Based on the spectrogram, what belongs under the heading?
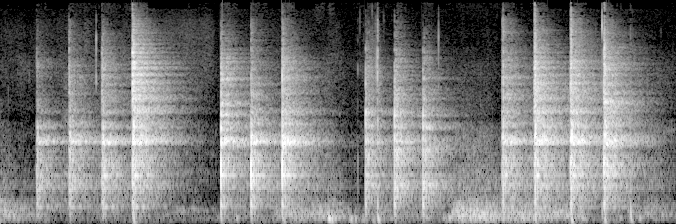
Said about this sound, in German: Ein paar Jahre später verbrachte das Mädchen viele Stunden in der Garage. Sie nagelte und hämmerte, um ihr eigenes Boot zu bauen.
